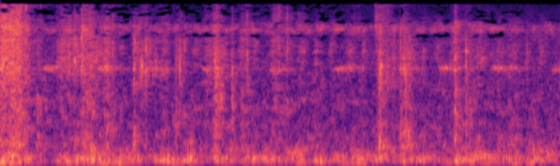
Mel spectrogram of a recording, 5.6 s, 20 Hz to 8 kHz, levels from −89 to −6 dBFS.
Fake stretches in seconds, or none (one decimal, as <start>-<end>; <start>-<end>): 3.4-5.6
